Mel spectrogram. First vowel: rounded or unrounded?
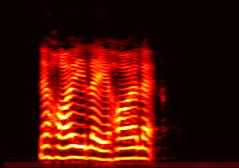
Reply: unrounded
